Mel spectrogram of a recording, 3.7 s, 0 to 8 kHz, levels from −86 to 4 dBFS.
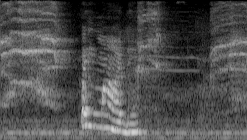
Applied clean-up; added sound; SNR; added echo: none; Livestock, farm animals, working animals; 7 dB; reverberation time 0.3 s.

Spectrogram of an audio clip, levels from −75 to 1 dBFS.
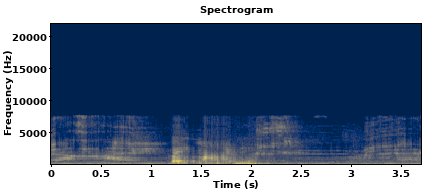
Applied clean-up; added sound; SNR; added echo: neural separator model SepFormer DNS4.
